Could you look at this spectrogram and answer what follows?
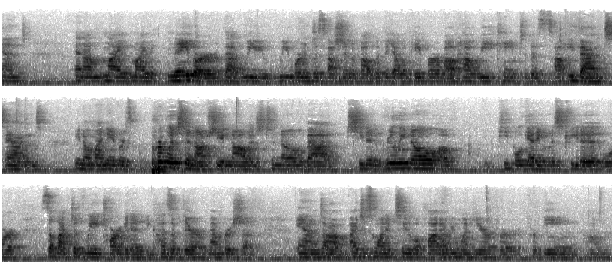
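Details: Adult woman speaking; normal voice.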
